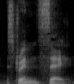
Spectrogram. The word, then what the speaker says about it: Strianese: Strianese. Please, did I pronounce it right?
